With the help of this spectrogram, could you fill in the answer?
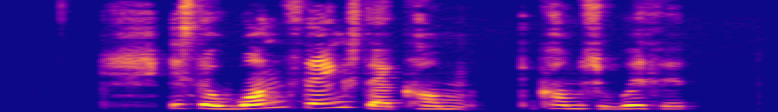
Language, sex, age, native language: Icelandic, male, 11, Icelandic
